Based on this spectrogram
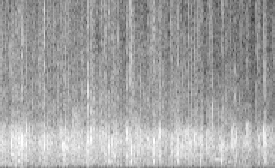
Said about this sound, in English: Can I have a round of applause, please, for God, Jesus, and John the Zealot? You may go and sit down.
